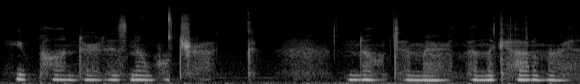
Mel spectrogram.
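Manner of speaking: ordinary delivery, nothing marked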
